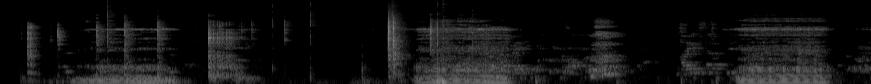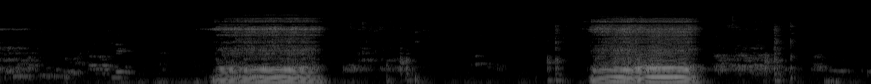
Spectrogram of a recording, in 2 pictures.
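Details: Man (brother) heavily snoring: loud, deep, growling snores about every four to five seconds, with smaller snorts and mouth noises between.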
